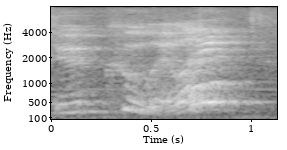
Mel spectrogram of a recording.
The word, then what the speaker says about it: ukulele: know that the correct pronunciation for the word ukulele is ukulele?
